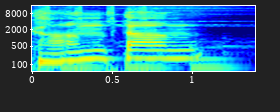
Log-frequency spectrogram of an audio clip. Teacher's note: So you almost need to hold a bit when you pronounce the standalone 'n' in Japanese.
